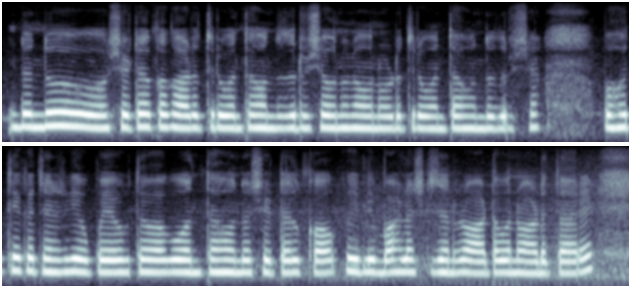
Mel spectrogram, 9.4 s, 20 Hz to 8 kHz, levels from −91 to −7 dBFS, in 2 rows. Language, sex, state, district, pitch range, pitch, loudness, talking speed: Kannada, female, Karnataka, Dakshina Kannada, 225-235 Hz, 230 Hz, -13 LUFS, 135 wpm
